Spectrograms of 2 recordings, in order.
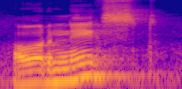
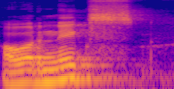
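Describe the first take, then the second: Both takes have the same delivery.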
